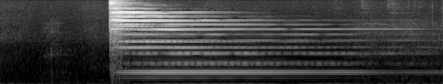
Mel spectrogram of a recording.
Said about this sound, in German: Moment. Moment. Der Gong ist am Start.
